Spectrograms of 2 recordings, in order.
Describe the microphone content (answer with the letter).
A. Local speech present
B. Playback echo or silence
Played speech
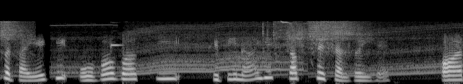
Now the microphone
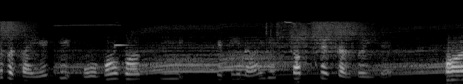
B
